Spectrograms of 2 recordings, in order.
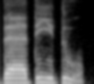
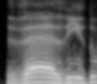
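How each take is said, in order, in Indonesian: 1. Suku kata tengah dimulai dengan bunyi d. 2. Suku kata tengah dimulai dengan bunyi z. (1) "bukan zadizu" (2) "Zazizu bukan zadizu"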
